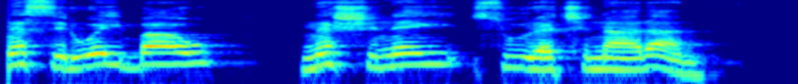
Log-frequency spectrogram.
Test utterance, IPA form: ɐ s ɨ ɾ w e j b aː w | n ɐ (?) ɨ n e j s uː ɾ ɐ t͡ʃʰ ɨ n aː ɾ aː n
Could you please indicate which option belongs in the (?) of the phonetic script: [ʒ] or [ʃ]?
ʃ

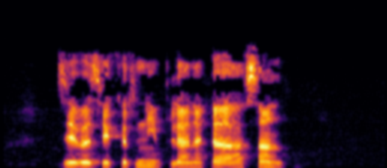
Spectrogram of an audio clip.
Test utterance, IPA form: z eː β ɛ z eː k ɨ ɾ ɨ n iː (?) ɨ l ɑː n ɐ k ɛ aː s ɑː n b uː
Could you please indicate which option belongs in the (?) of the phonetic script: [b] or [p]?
p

